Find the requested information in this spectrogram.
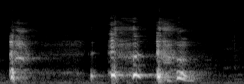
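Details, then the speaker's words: COVID-positive mother with chest pain and a cough she says feels like it is attacking her lungs: three harsh coughs in quick succession with strained voiced catches between them; a coughing fit. "it's more doable than this cough that feels like it's attacking my lungs to be honest you know um"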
